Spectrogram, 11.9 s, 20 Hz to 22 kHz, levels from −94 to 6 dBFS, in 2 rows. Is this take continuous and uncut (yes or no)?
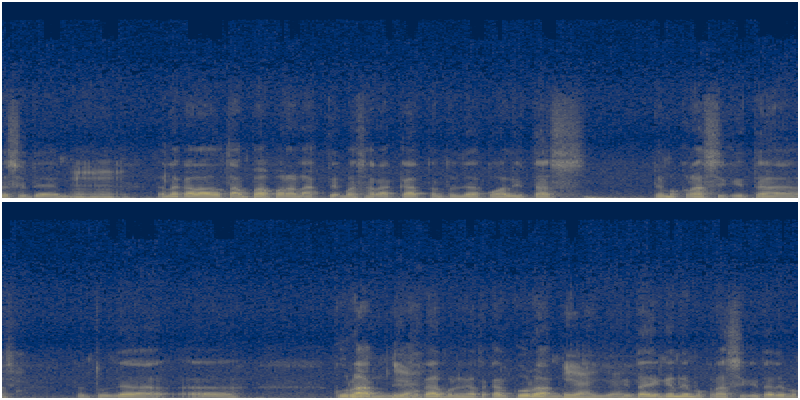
yes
